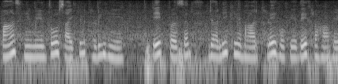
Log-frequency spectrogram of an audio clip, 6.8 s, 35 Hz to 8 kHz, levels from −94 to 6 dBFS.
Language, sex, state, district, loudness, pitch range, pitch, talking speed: Bhojpuri, female, Bihar, Saran, -21 LUFS, 190-235 Hz, 205 Hz, 160 wpm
